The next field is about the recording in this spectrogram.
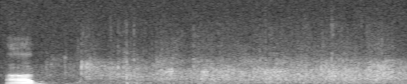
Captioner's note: clapping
